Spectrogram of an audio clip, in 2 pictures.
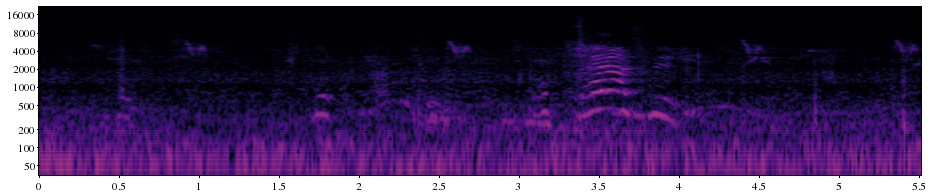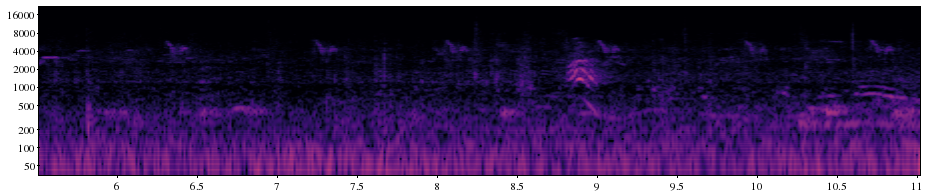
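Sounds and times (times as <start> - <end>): faint low bird calls: 4.0 - 11.0.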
